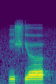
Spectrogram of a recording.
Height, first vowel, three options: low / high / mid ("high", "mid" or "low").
high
